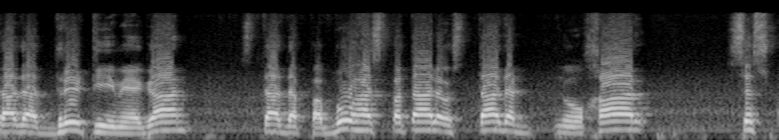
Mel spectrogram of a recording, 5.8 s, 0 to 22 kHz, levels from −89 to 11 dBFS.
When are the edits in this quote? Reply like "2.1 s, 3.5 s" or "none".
none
